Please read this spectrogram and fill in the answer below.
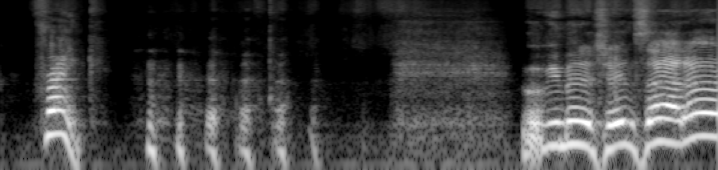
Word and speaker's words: Franck: His character's name was Franck. And Steve couldn't say it right. He kept saying Frank. And he kept Franck.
